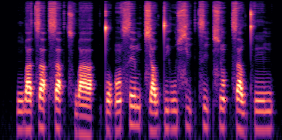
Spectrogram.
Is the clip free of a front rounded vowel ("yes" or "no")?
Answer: yes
